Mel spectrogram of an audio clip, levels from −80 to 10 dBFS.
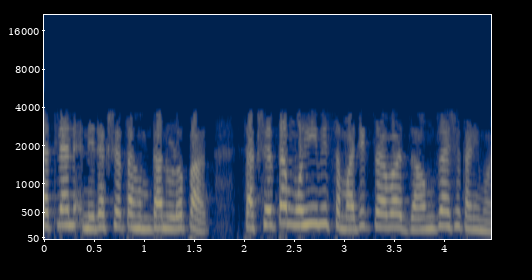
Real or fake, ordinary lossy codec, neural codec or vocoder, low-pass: real; none; none; 3.6 kHz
